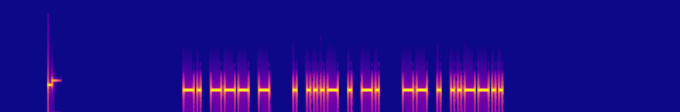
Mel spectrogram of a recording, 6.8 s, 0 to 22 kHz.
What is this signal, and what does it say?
Morse code, heard as a keyed tone, about 34 wpm, 700 Hz. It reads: NOT EVEN ME?
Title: Sentences from Top 600 Words 35wpm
